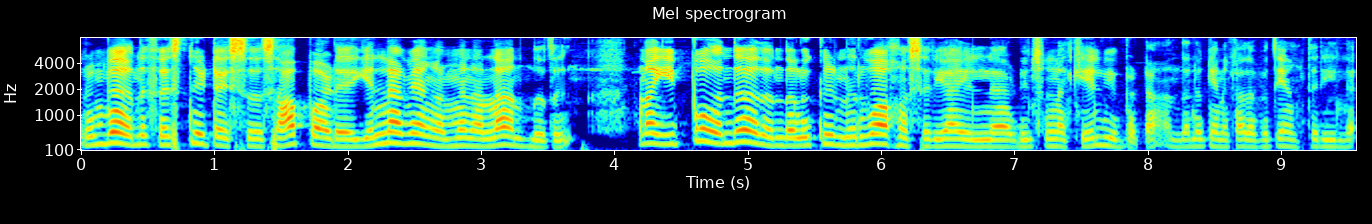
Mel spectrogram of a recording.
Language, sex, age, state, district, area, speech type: Tamil, female, 30-45, Tamil Nadu, Cuddalore, rural, spontaneous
